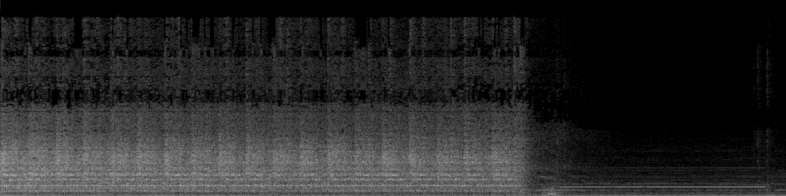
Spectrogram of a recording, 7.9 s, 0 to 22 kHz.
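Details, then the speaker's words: 1981 Corvette that sat in a shop for 15 years, cranked before fuel is added. Steady, even cranking pulses at nearly four a second, cylinders sounding even: normal cranking. "All right, she sounds real healthy. She sounds real healthy."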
